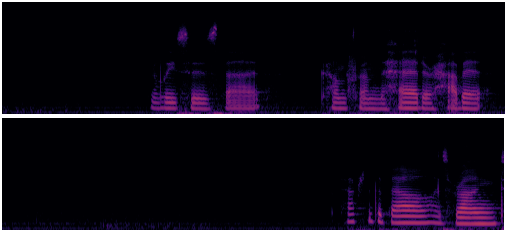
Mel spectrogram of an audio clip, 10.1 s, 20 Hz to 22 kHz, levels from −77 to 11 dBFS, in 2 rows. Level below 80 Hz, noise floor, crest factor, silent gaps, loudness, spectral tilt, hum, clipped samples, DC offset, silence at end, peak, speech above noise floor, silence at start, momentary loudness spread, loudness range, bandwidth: -68 dBFS; -71 dBFS; 24 dB; none; -39 LUFS; -5 dB/octave; none; under 0.1%; under 0.1%; 0 s; -18 dBFS; 33 dB; 1.5 s; 15 LU; 8 LU; over 20 kHz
